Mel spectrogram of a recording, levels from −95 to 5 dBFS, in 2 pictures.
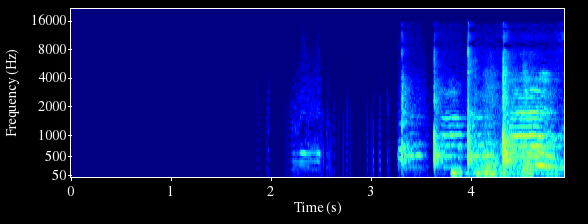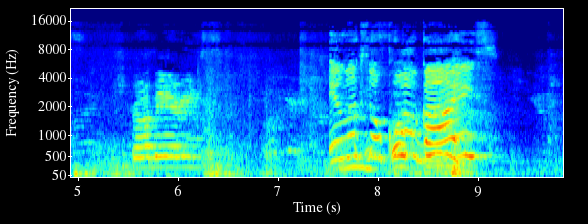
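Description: Truncation distortion on a fade spans 0.0 to 5.43 s, worst until 4.29 s. An undithered stage, fitting 10 bits, leaves the quiet audio gritty and stepped.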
